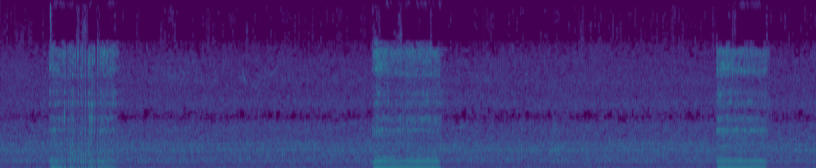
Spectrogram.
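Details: Pug dog snoring: three nasal, reedy snores about three seconds apart over a steady hum.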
